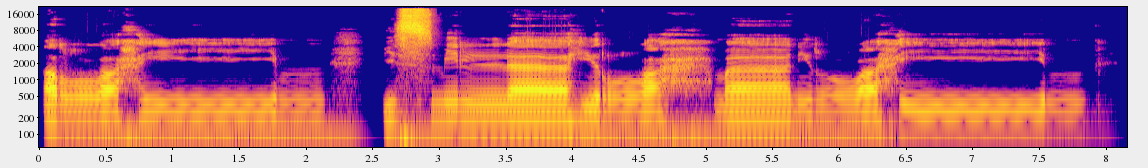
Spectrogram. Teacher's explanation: Yang setelahnya adalah huruf ya mad dan setelahnya adalah huruf mim berharokat yang disukunkan. Dibaca panjang 2, 4 atau 6 harokat. Kita baca 4 harokat.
